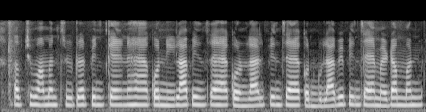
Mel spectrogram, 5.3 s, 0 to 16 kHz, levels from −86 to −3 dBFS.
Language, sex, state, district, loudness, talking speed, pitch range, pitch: Chhattisgarhi, female, Chhattisgarh, Jashpur, -16 LUFS, 250 wpm, 240-250 Hz, 245 Hz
